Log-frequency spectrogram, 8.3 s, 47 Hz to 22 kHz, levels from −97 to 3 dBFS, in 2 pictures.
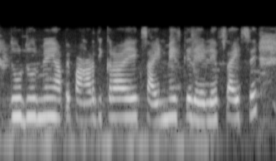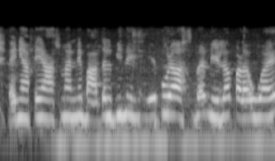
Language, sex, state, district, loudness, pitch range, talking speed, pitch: Hindi, female, Bihar, Jahanabad, -20 LUFS, 245-260 Hz, 225 wpm, 255 Hz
